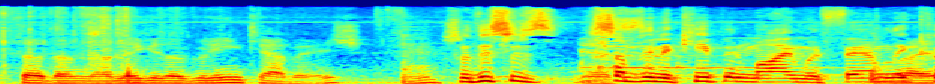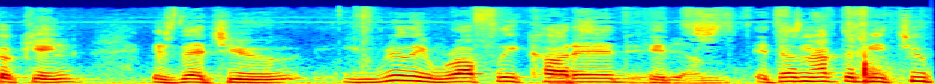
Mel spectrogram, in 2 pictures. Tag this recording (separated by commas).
Speech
